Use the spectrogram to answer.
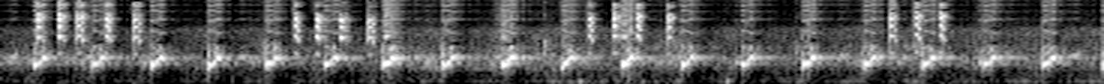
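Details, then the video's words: Lure call of a white-breasted waterhen, used to bring birds in at paddies and rivers: rough, repeated croaking at an even quick tempo, mixed with many bursts of thin, fast, high ticking notes. "suara pikat burung ruak-ruak"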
